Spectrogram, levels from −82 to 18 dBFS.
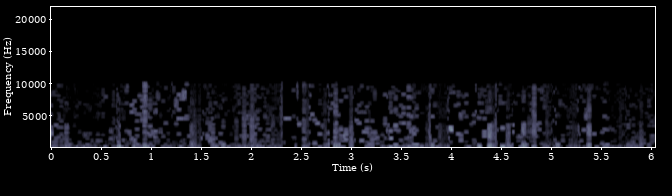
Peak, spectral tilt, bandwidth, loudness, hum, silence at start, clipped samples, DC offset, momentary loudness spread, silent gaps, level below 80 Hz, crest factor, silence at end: -20 dBFS; -3.5 dB/octave; 10.5 kHz; -41 LUFS; none; 0 s; under 0.1%; under 0.1%; 9 LU; none; -50 dBFS; 22 dB; 0 s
